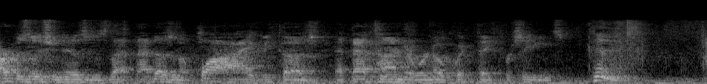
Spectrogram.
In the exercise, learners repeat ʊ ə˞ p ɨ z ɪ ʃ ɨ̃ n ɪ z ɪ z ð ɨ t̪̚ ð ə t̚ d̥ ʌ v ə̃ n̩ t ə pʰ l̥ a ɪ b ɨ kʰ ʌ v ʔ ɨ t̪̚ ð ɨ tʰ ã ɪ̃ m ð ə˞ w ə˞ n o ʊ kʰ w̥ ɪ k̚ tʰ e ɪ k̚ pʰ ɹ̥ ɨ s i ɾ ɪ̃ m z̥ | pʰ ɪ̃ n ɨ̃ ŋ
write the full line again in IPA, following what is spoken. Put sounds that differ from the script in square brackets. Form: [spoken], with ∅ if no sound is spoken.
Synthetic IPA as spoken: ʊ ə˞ p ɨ z ɪ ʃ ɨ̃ n ɪ z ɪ z ð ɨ t̪̚ ð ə t̚ d̥ ʌ [z] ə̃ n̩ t ə pʰ l̥ a ɪ b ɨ kʰ ʌ [z] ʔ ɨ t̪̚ ð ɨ tʰ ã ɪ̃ m ð ə˞ w ə˞ n o ʊ kʰ w̥ ɪ k̚ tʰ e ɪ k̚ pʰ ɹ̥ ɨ s i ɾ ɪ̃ [ŋ] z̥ | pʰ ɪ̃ n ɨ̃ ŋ

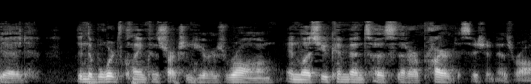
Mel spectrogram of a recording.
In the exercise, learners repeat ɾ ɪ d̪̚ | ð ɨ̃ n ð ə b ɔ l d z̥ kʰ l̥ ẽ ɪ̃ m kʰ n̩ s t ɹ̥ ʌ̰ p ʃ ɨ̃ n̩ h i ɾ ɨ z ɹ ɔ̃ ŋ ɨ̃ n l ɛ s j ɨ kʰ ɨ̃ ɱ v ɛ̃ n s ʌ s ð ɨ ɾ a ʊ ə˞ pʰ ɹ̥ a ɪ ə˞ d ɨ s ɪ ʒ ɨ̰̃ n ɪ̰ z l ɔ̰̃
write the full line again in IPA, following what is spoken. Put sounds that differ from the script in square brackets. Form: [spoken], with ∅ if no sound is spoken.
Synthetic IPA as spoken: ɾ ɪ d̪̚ | ð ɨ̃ n ð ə b ɔ [ɹ] d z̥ kʰ l̥ ẽ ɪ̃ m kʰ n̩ s t ɹ̥ ʌ̰ [k] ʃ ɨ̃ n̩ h i [ɹ] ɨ z ɹ ɔ̃ ŋ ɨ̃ n l ɛ s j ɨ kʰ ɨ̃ ɱ v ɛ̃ n s ʌ s ð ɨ ɾ a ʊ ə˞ pʰ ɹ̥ a ɪ ə˞ d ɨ s ɪ ʒ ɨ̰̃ n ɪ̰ z [ɹ] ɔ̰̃

